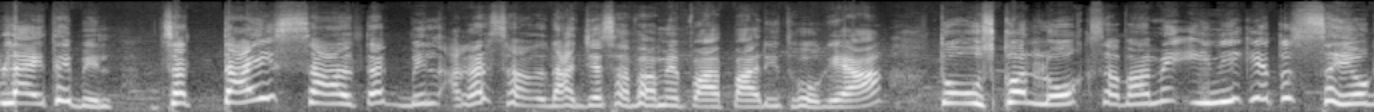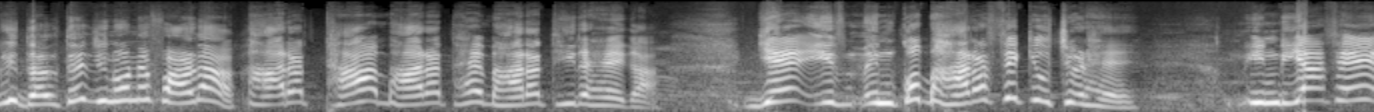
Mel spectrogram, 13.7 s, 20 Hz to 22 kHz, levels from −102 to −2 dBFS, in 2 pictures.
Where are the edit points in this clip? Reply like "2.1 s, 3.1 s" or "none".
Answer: 8.1 s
